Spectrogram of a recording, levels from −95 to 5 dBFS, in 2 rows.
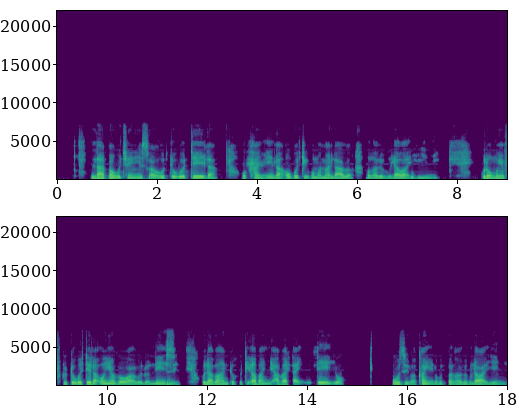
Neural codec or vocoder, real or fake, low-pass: codec, 16 kHz, 2 kbps, FunCodec, trained on LibriTTS, 25 frames a second; fake; 7.2 kHz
